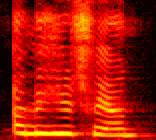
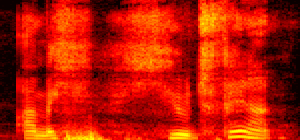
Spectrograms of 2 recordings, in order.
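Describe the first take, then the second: First: It is said in a raised, excited fangirl voice. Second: It is said in her ordinary speaking voice. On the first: The speaker calls it right. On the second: The speaker calls it wrong.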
